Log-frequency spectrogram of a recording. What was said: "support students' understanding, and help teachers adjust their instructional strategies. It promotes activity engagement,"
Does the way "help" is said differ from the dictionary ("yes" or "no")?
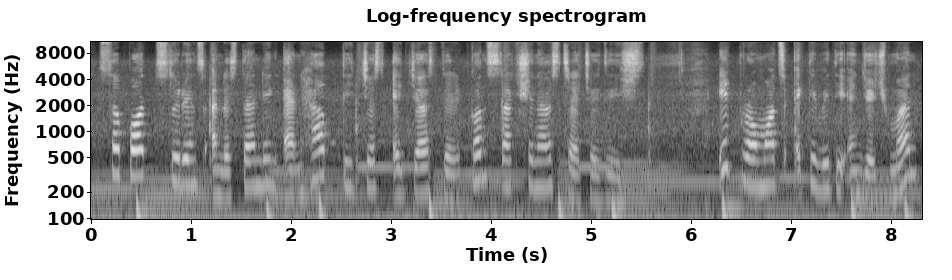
no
